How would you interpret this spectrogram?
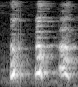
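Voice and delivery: short real high giggle. Real, not acted. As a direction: giggle at the teasing. Laughs thanking a viewer.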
